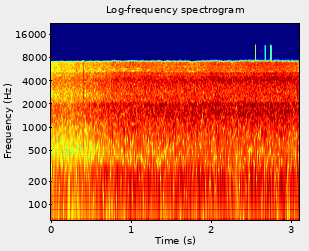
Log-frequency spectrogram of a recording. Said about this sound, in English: That's the Alka-Seltzer fizz. It's the lively, cheery, sparkling fizz that you know so well.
